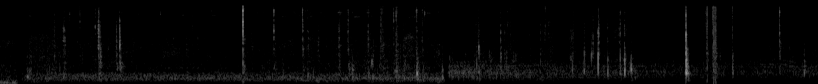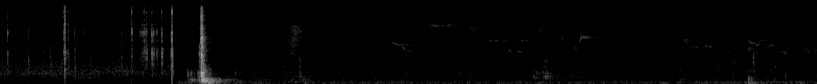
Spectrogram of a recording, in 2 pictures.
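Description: Scattered light clicks and rattles of hands working radiator hose and cooler-line fittings in a truck's engine bay, with one louder knock about ten seconds in.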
